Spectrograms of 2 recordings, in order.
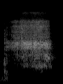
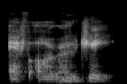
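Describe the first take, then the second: First: Each letter is said as its sound. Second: Each letter is said as its name. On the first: The speaker calls it right. "using the sounds rather than the letter names" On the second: The speaker calls it wrong. "rather than"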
